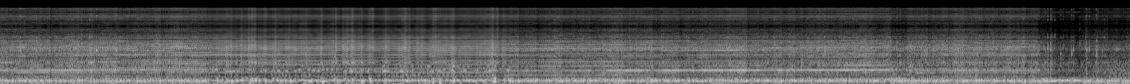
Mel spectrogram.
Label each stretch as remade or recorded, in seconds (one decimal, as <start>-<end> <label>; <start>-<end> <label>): 0.0-2.1 recorded; 2.1-5.1 remade; 5.1-11.3 recorded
